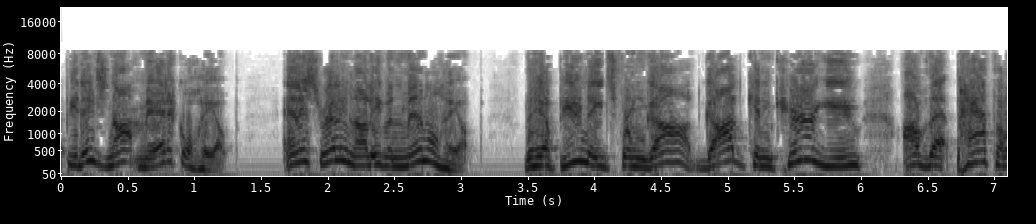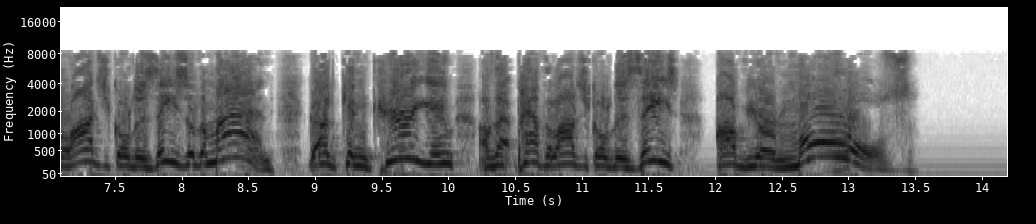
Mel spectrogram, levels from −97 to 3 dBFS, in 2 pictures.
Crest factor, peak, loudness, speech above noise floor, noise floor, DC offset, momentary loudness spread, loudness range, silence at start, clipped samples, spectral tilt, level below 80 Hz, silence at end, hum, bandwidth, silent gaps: 10 dB; -2 dBFS; -10 LUFS; 37 dB; -48 dBFS; under 0.1%; 6 LU; 1 LU; 0 s; under 0.1%; -4.5 dB/octave; -40 dBFS; 0.7 s; none; 8.8 kHz; none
